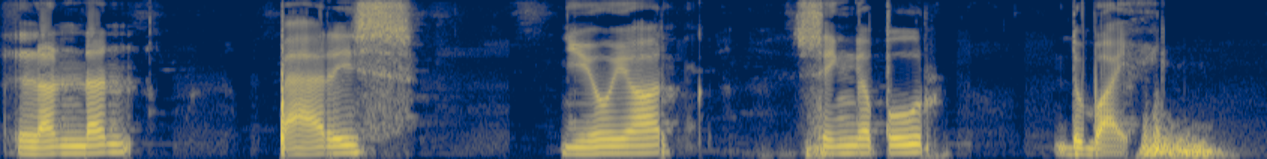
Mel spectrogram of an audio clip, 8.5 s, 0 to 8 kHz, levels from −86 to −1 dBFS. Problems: background sounds at intervals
